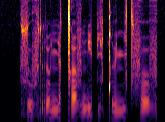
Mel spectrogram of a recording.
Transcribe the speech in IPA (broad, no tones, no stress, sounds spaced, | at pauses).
z u v r o ɲ a ǀ ʌ v ŋ i pʲ o ǃ ɯ nʲ a t f o v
